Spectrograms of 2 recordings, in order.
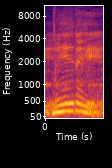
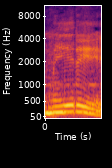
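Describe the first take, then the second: No difference in how they are said.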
